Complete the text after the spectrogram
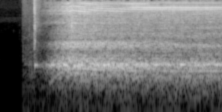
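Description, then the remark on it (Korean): A hair dryer switches on with a click and settles into a steady, loud whirring roar with a high whine, running continuously with no one speaking. “네, 이 소리의 정체는 바로 드라이기였고요.”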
